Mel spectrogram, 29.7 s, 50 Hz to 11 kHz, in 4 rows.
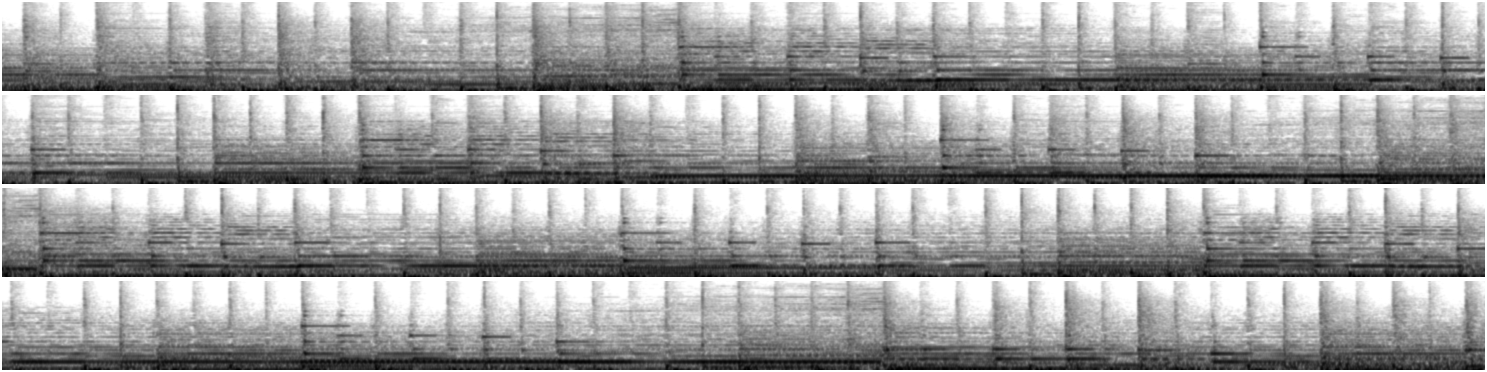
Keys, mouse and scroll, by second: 19.4 ctrl+click, 20.3 click, 21.2 ctrl+c, 27.2 ctrl+v.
